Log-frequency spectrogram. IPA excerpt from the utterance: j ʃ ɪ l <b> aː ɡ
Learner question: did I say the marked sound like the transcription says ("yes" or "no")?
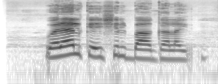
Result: yes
